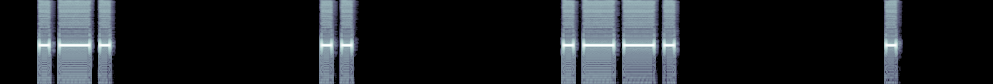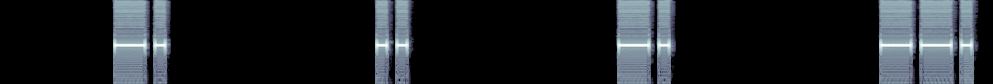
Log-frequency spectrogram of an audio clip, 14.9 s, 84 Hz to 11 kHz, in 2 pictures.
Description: Morse code, heard as a keyed tone, about 16 wpm, spaced as for 5 wpm, 800 Hz. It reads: RIPENING
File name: Prefixes / By First Letter / Rs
